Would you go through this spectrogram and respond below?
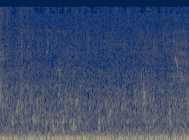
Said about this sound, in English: And after months of being in my head and being inside, getting in the river was something else. It's very short, but it was what it felt like.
